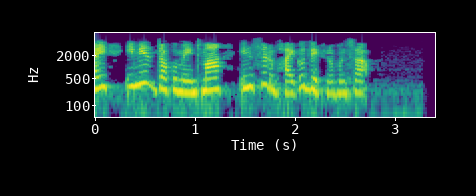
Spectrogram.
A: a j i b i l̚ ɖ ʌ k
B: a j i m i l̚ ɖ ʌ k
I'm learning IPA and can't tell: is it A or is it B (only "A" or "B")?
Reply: B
